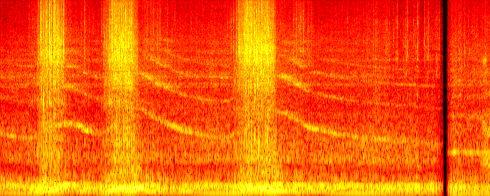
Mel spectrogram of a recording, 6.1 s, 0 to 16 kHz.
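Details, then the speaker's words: 1960 Impala engine with new exhaust, heard from the engine bay while blipping the throttle: a thin whine rising and falling with revs; drive belt caught and rubbing on a radiator hose clamp, nearly wearing through the hose. "what the heck that whining is up here you guys hear that [Music] whining oh stop stop stop it now how in the world that belt got hung up on that hose clamp I have no idea"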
